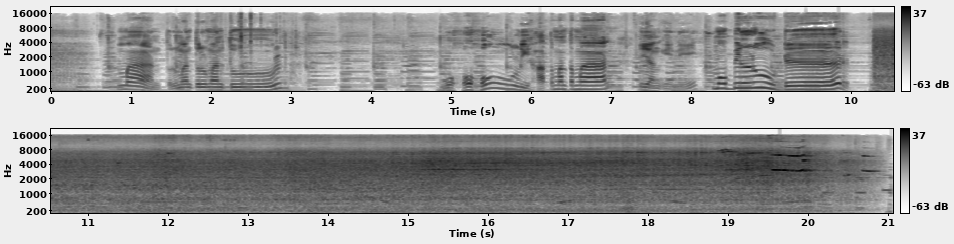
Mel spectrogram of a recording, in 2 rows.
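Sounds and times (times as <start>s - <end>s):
wheel loader diesel engine running: 9.6s - 21.0s
short high squeals: 14.9s - 16.5s, 17.4s - 21.0s.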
